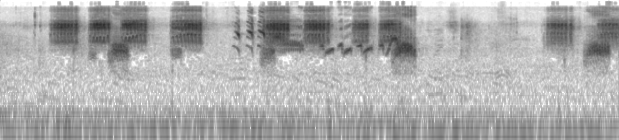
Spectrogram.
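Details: Spring songbirds calling with repeated harsh, scratchy chirps in uneven bursts of roughly half a second, some notes sliding downward, with faint low rumble behind.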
